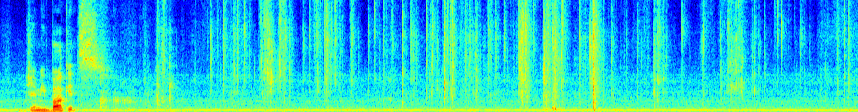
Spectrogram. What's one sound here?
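Foil card packs crinkle and rustle close by.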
